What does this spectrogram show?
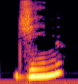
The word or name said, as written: jean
